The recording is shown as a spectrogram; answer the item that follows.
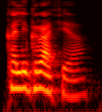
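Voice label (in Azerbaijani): "kalliqrafiya", Azerbaijani; Orfoqrafiya Lüğəti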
